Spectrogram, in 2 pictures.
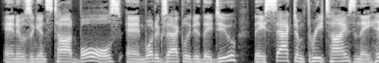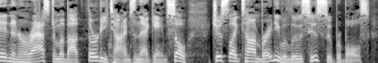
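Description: A man's voice: medium pitch, moderate pace, dry recording. Male sports radio co-host, dry studio sound. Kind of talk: sports analysis talk.

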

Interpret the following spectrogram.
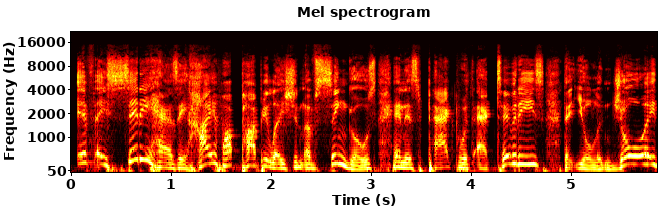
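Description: A man hosting talk radio, bantering in an animated, colloquial way and putting his opinions straight to his co-hosts. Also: a little high, husky, dry recording, studio quality. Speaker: radio talk show host.

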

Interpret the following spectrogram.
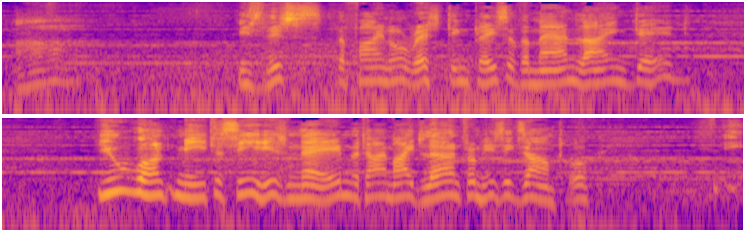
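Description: A man playing an excitable, desperate old miser in a radio drama, with a theatrical, breathless, stammering delivery. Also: high-pitched, heavily acted. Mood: fearful, hushed. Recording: music under studio radio drama.

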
